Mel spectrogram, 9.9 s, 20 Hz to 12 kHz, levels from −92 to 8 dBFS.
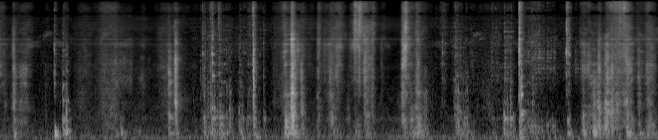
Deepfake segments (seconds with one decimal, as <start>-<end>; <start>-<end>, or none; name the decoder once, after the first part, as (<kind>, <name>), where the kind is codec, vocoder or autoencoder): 0.0-0.5 (vocoder, Vocos); 1.1-2.8; 4.1-6.4; 8.7-9.9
